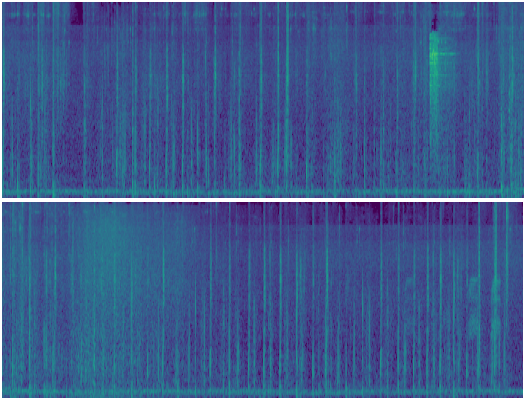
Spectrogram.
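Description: Footsteps crunch quickly on rocky ground.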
